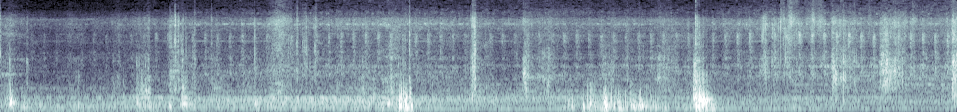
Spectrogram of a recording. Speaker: Давайте послушаем стуки в двигателе. Volkswagen Polo седан. Вот, сразу слышен характерный стук.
